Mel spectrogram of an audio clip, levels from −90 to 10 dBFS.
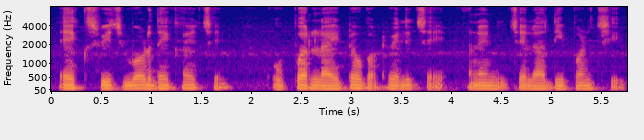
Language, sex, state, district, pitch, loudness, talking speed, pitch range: Gujarati, male, Gujarat, Valsad, 105 Hz, -19 LUFS, 135 wpm, 105-110 Hz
